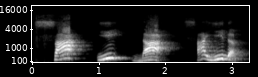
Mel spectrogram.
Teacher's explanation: No iato, as vogais ficam em sílabas diferentes.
